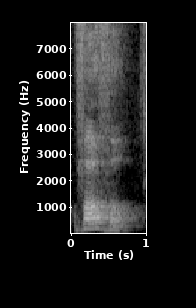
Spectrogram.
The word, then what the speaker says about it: vovó: o leque presta atenção vó acento agudo ó vovó vovó o acento circunflexo vovó aberto vovô fechado o ó e vovó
